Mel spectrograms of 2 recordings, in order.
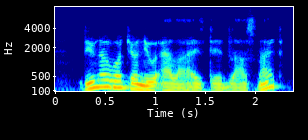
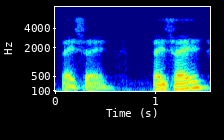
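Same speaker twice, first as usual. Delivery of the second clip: halting, higher repeated start; hesitant; 9 semitones higher than usual. A narrator's reading. Hunter answering the young man's question, hesitant and broken off. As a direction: stall hesitantly, repeating yourself with a gap. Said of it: "replied with some hesitation".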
